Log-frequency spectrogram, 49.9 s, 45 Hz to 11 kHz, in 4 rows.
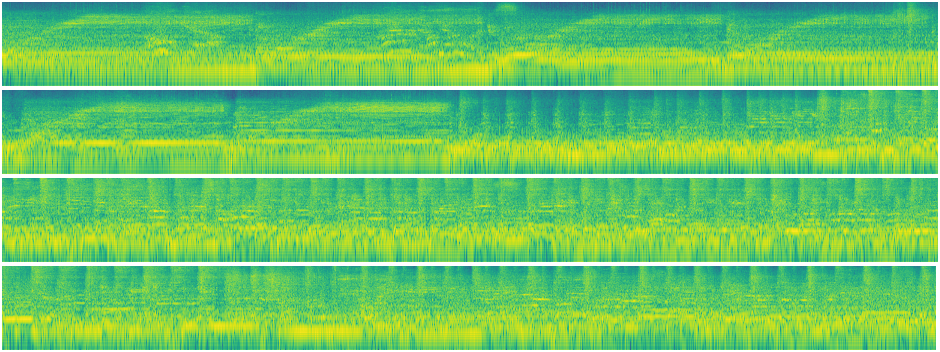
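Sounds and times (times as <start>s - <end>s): electric guitar chords: 0.0s - 49.9s
drum beat: 22.8s - 49.9s.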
